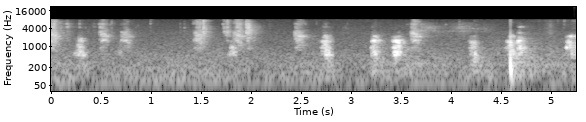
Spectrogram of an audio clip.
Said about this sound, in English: Somebody shut that damn dog up.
